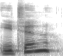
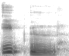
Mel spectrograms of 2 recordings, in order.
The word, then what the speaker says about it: eaten: You can say eaten or eaten. Make the stop t and fall to the end.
